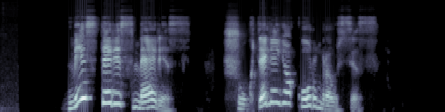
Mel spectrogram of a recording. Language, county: Lithuanian, Kaunas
